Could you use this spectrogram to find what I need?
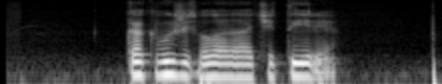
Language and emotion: Russian, neutral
